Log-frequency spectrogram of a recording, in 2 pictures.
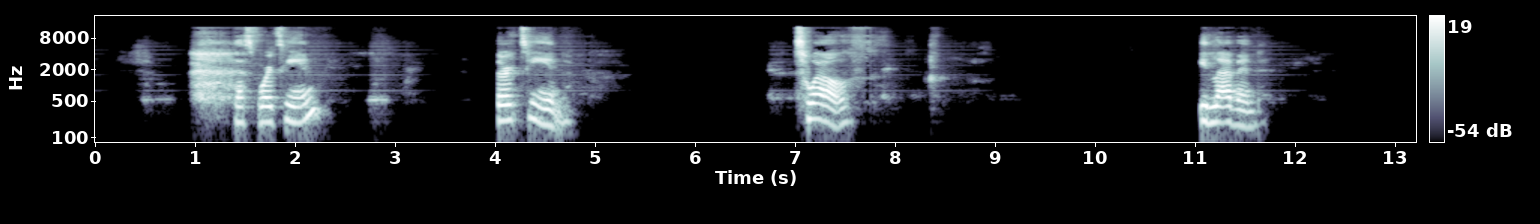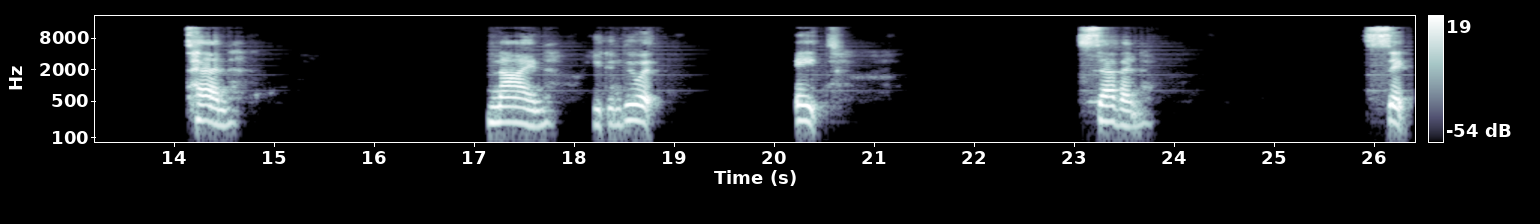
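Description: A woman speaks in short bursts between pauses, close by.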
